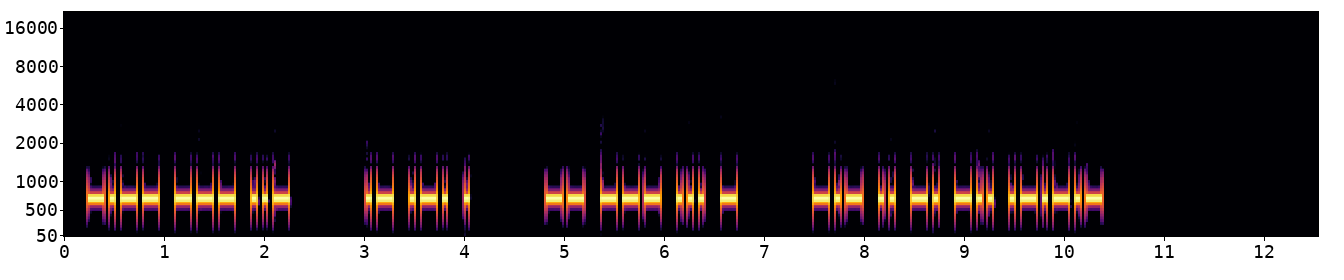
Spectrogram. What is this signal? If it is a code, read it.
Morse code, heard as a keyed tone, about 22 wpm, 700 Hz. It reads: YOU ARE MOST KIND.
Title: 2x Word-Spacing - Sentences from Top 200 Words - 22wpm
